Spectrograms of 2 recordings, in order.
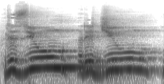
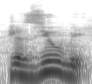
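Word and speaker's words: résumé: हम ऐसे बहुत से इसको resume बोलते हैं, जो कि गलत है. 70% इंडियंस इसको गलत प्रोनाउंस करते हैं. करेक्ट प्रोनाउंसिएशन, इसका जो सही प्रोनाउंसिएशन है वो है resume.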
